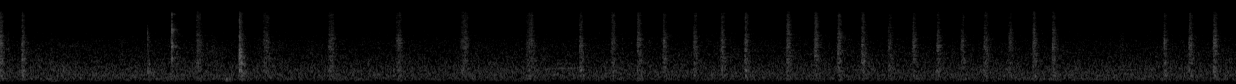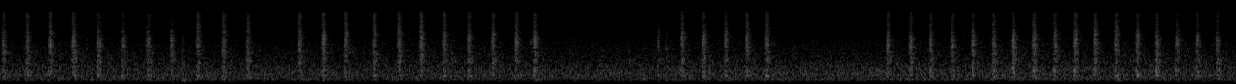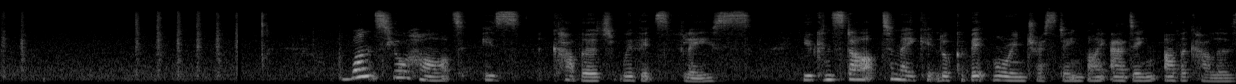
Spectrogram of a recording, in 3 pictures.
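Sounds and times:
felting needle ticks: 1.4s - 10.7s, 11.6s - 17.8s, 18.9s - 20.1s, 21.2s - 25.0s.

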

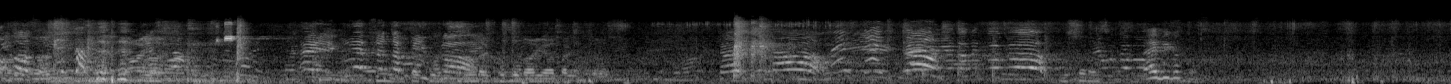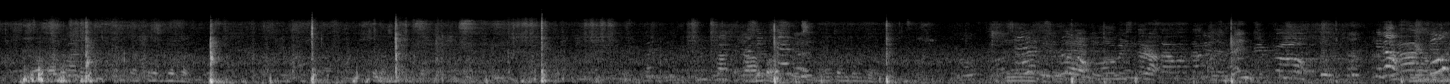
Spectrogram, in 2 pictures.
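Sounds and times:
players shouting: 7.6s - 11.7s
ball kicked thud: 16.6s - 16.8s.

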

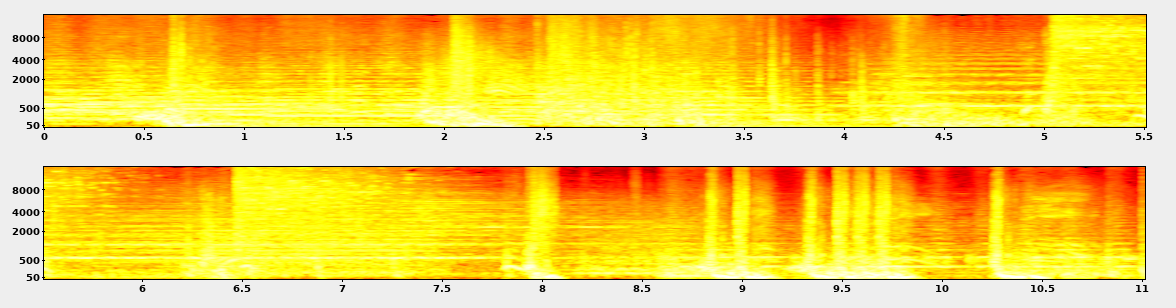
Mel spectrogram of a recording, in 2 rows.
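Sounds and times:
dramatic film score: 0.0s - 11.0s
glass shattering: 5.0s - 7.6s.

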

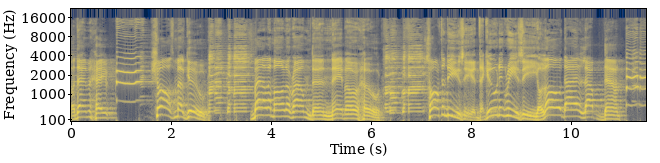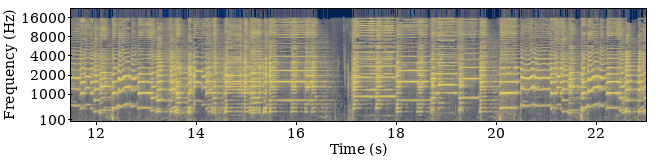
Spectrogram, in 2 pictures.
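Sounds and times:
blues harmonica solo: 0.0s - 9.4s, 10.6s - 23.0s
person singing: 3.6s - 6.4s.

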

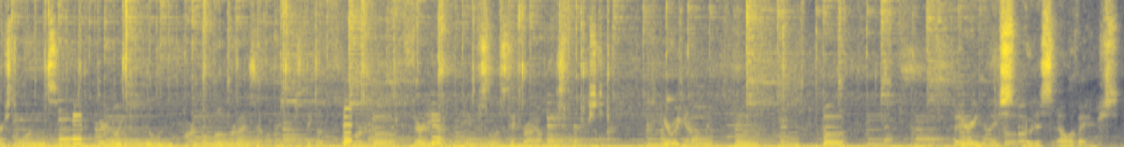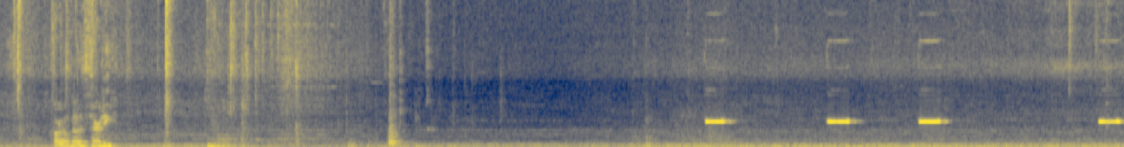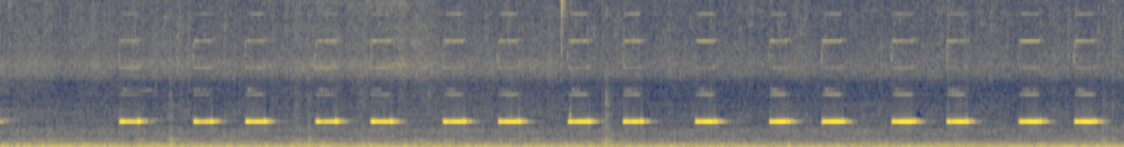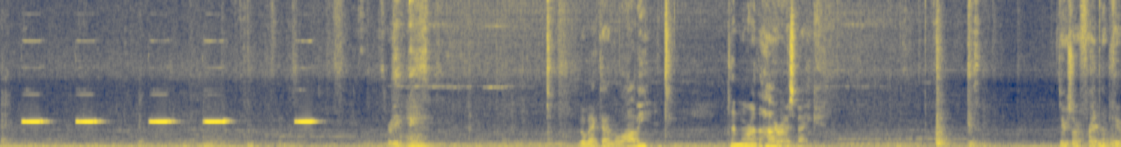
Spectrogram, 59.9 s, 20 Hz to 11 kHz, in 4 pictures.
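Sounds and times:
elevator low hum: 0.0s - 59.9s.

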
